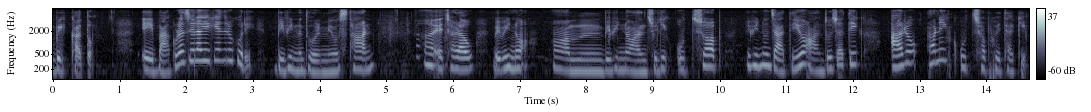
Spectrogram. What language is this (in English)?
Bangla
